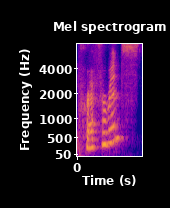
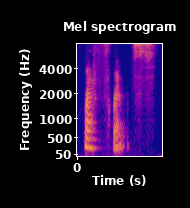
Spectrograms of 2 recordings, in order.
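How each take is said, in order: First: The word is said with three full syllables. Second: The word is said with only two syllables. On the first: "Do you really say preference" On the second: "or do we say preference? ... It becomes two syllables"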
